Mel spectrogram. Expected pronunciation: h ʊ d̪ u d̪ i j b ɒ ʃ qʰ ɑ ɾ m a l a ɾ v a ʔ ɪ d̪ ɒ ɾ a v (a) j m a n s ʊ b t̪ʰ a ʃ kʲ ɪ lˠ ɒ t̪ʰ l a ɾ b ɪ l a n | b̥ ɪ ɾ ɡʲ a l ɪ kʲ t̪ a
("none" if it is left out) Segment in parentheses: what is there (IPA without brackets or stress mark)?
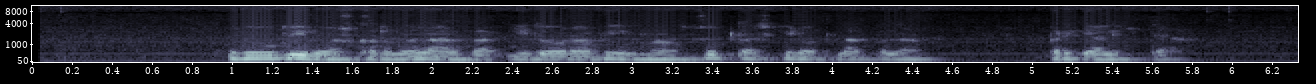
i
